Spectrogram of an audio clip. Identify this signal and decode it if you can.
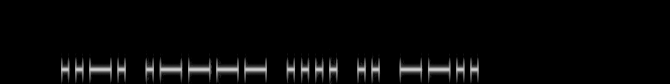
Morse code, heard as a keyed tone, about 17 wpm, 700 Hz. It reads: F1HIZ
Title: Code Groups - 5 Letter:Numbers - 17wpm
